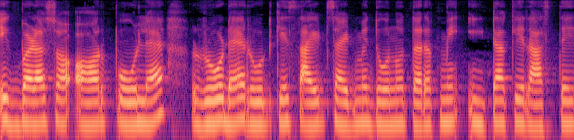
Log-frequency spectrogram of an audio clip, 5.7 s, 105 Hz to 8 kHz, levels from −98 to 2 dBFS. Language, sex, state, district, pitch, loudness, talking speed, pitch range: Hindi, female, Chandigarh, Chandigarh, 175 Hz, -18 LUFS, 210 wpm, 170-180 Hz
